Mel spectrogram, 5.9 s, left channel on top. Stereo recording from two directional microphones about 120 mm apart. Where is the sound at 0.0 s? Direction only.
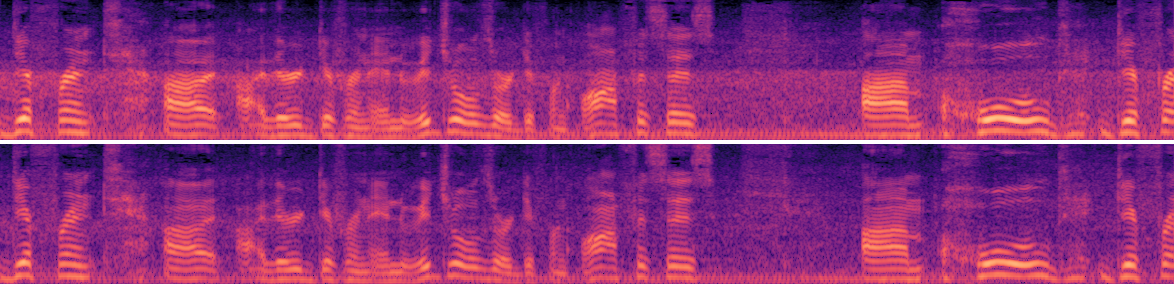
40° right (ahead or behind).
